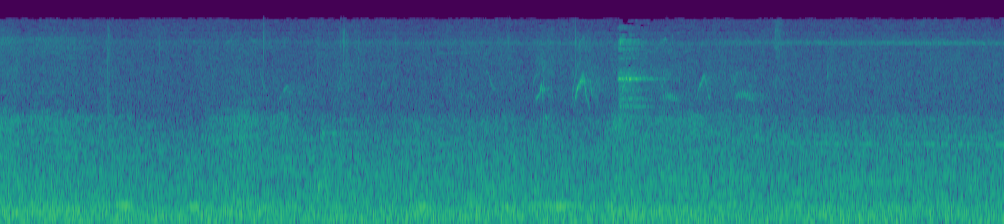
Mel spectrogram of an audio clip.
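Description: Steady outdoor background noise, with a few short, high bird chirps about four seconds in.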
